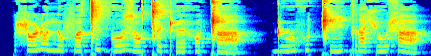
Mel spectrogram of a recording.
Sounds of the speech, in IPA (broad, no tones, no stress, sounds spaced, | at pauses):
ɬ ɔ ɳ o n u f ɐ ǀ i ɡ o z ɔ ǀ ɘ ʈʰ ɘ h ɔ ǁ a | ɖʱ u xʷ ɐ ǁ i ɡ r a ʃ u ɬ a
